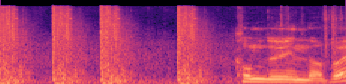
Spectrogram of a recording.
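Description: Gunshots crack sharply in quick succession.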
